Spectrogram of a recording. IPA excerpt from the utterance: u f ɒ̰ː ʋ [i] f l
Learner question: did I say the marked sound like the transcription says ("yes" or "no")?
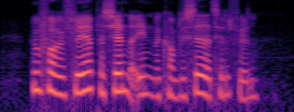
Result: yes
